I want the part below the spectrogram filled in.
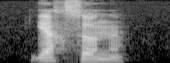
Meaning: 1. tomboy 2. ladette 3. flapper 4. boyshorts (Canada)
- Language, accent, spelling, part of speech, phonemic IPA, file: French, France, garçonne, noun, /ɡaʁ.sɔn/, LL-Q150 (fra)-garçonne.wav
